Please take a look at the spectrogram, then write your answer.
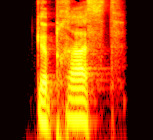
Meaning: past participle of prassen
- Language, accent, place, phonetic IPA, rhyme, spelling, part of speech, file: German, Germany, Berlin, [ɡəˈpʁast], -ast, geprasst, verb, De-geprasst.ogg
